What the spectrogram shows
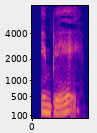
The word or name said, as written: MBA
